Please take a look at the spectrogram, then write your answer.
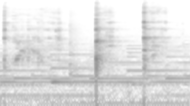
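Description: Light clinks of a utensil against a bowl as chopped tomato is put in, two sharp taps standing out over a quiet room.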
